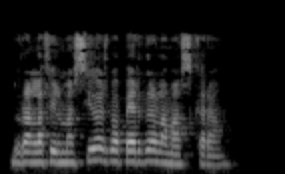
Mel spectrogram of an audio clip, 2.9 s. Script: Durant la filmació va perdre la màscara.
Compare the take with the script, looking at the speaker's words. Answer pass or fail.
fail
